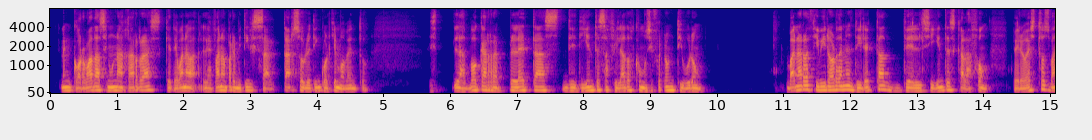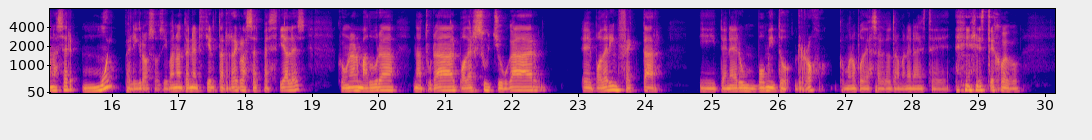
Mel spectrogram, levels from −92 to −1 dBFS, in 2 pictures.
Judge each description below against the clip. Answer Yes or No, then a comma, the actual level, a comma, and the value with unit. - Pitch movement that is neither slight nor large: Yes, average, 3.0 semitones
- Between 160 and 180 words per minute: No, average, 150 wpm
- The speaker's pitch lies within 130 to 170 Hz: No, low, 105 Hz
